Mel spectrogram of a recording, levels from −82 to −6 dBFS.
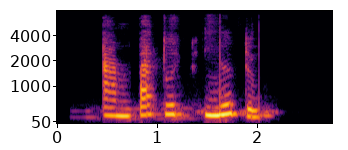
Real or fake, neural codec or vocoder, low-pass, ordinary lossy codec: fake; codec, 44.1 kHz, 2.6 kbps, DAC; 7.2 kHz; MP3, 64 kbps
